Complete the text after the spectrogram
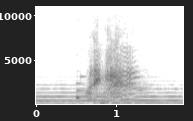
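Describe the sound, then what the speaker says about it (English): Cats meowing in the video game Genshin Impact, a short burst of agitated, overlapping meows and yowls lasting under a second, heard over a steady hum of background game music. "Your cats seem pretty worked up."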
